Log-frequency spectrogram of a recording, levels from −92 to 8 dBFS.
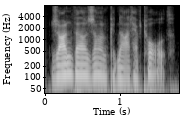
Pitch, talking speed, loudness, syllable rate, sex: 100 Hz, 200 wpm, -20 LUFS, 4.4 syllables/s, male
